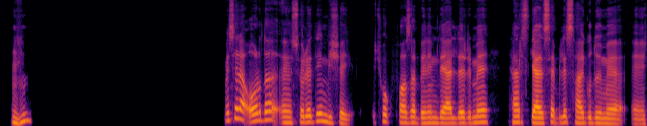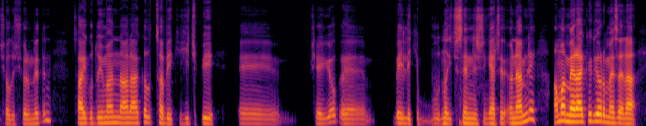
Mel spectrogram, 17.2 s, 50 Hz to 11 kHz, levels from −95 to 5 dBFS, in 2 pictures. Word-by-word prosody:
Hı 150 - -3
hı. 175 +8 -4 2.6
Mesela 225 +4 0
orada, 210 +4 0
eee, 145 0 -2
söylediğin 160 +5 -2
bir 145 - -4
şey, 130 -5 -6 0.3
çok 175 -1 -7
fazla 145 -1 -2
benim 140 0 -2
değerlerime 140 +3 0 0.3
ters 155 0 -4
gelse 140 +1 +2
bile 150 - -3
saygı 140 -2 -3
duymaya, 130 -3 -2
eee, 115 -1 -8
çalışıyorum 115 +1 -7
dedin. 195 +10 -6 0.3
Saygı 130 0 +1
duymanla 140 +1 0
alakalı 135 +2 0
tabii 125 -3 -2
ki 120 - -23
hiçbir, 130 -1 -4 0.3
eee, 125 -2 -11 0.4
şey 125 -1 -6
yok. 160 +3 -5
Eee, 120 - -6 0.4
belli 130 -2 -2
ki 125 +1 -17
bu 125 +1 -13
na 130 - +2
iç 120 - -10
senin 130 -2 0
için 125 0 -6
gerçekten 130 0 -1
önemli 180 - +4 0.2
ama 195 - +7
merak 170 0 +10
ediyorum 180 -3 +7
mesela 130 -3 +4
135 Hz, 150 wpm, -23 LUFS, 125-155 Hz, 2.6 s, merak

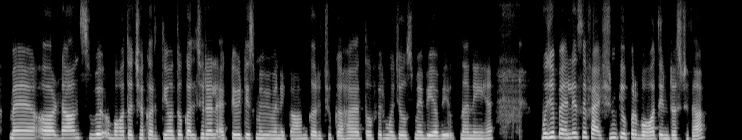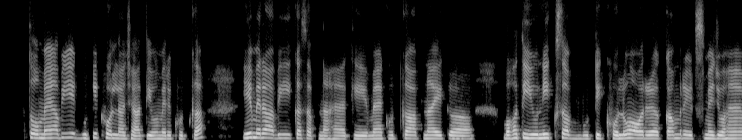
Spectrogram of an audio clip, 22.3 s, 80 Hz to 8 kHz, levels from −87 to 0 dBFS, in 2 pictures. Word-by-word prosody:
मैं 210 0 +2
अ, 210 0 +2
डांस 215 +2 0
ब 215 +1 +3 0.2
बहुत 200 0 0
अच्छा 205 +1 -1
करती 195 0 -1
हूँ 205 0 +2
तो 205 +1 -1
कल्चरल 210 +1 0
एक्टिविटीज़ 200 +1 -1
में 200 -1 0
भी 195 0 -1
मैंने 190 -1 -1
काम 185 +1 -2
कर 185 -1 0
चुका 190 -2 -3
है 190 0 +1
तो 190 - 0
फिर 195 -1 -4
मुझे 190 0 -2
उसमें 190 0 -2
भी 185 -1 +3
अभी 185 +1 +2
उतना 185 -1 -4
नहीं 180 -1 -1
है। 195 - -2 0.8
मुझे 245 +2 +5
पहले 245 0 +1
से 265 +1 -1
फैशन 230 0 -1
के 240 - -1
ऊपर 225 -1 +1
बहुत 195 +2 +1
इंटरेस्ट 190 0 -2
था, 180 +7 +1 1.0
तो 230 -3 +3
मैं 220 +1 +2
अभी 240 +2 -3
एक 210 -4 -8
बुटीक 210 +3 -3
खोलना 205 -5 +1
चाहती 175 0 0
हूँ 180 0 +1
मेरे 180 0 0
ख़ुद 180 -3 -4
का, 205 +5 +1 0.6
ये 235 +2 +5
मेरा 235 -2 +3
अभी 210 0 -3
का 210 - +2
सपना 180 -3 -3
है 175 0 -1
कि 175 -2 +1
मैं 180 +1 +1
ख़ुद 185 -1 -4
का 195 -2 +3
अपना 190 +1 -1
एक 185 0 0 0.8
बहुत 215 +4 +2
ही 220 - +5
यूनिक 210 +1 +4
सा 225 -3 +2
बुटीक 185 +1 -3
खोलूँ 195 +2 +3
और 195 -2 +4
कम 195 +1 +1
रेट्स 195 -1 -3
में 195 -2 +3
जो 190 -1 +3
हैं 190 0 +1
195 Hz, 190 wpm, -23 LUFS, 185-210 Hz, 1.0 s, मुझे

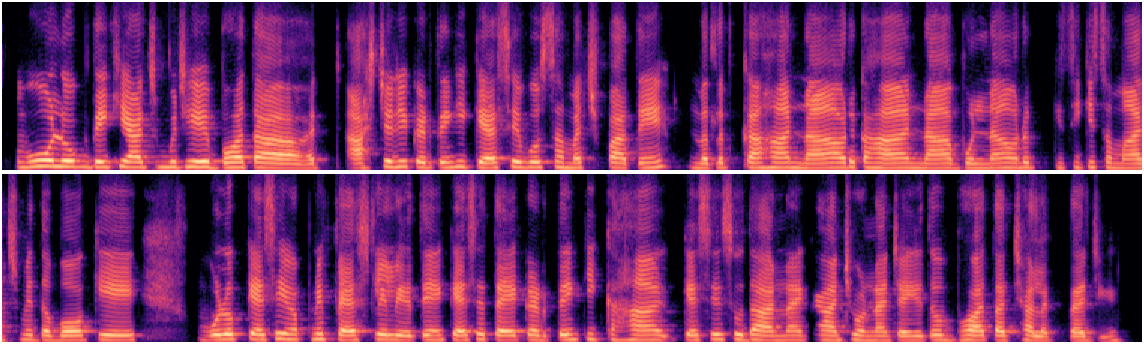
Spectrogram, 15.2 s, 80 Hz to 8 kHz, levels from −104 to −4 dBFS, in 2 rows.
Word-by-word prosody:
वो 285 +3 +6
लोग 270 -1 +5
देखिए 255 +1 +3
आज 245 0 +1
मुझे 255 +1 +4
बहुत 240 +1 +3
आ - - +5 0.3
आच् 200 - -4 0.3
आश्चर्य 260 +5 0
करते 235 -2 -1
हैं 235 - -3
कि 265 - -2
कैसे 225 +2 +3
वो 245 0 +1
समझ 225 -3 -3
पाते 225 -1 0
हैं? 245 +4 -1 0.2
मतलब 215 +1 -3
कहाँ 230 0 +1
ना 215 -2 +1
और 230 +2 +1
कहाँ 225 -1 +2
ना 215 0 0
बोलना 215 +1 -3
और 230 +1 -2
किसी 230 0 -15
की 245 - -8
समाज 215 -3 -4
में 225 -1 -6
दबाव 205 0 +2
के 215 -2 +2 0.5
वो 220 +3 +1
लोग 240 +1 +3
कैसे 255 +1 +2
अपने 245 +1 -2
फ़ैसले 215 +2 +2
लेते 210 0 -1
हैं, 215 - -3
कैसे 210 +3 +2
तय 210 -3 +3
करते 220 0 -1
हैं 235 - -3
कि 250 - -4
कहाँ, 220 -1 -2 0.2
कैसे 225 +2 -1
सुधारना 220 -3 0
है, 210 - -3
कहाँ 215 0 -2
छोड़ना 200 -4 -3
चाहिए, 195 0 -2
तो 220 +2 -4
बहुत 215 +1 -1
अच्छा 205 +1 -2
लगता। 190 0 -3
जी। 185 0 -13
225 Hz, 215 wpm, -20 LUFS, 210-240 Hz, 0.5 s, वो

